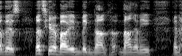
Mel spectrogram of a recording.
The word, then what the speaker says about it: Igbinoghene: Noah Igbinoghene. I'm doing my best to say his name, guys. It rhymes with mahogany. So, Igbinoghene.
